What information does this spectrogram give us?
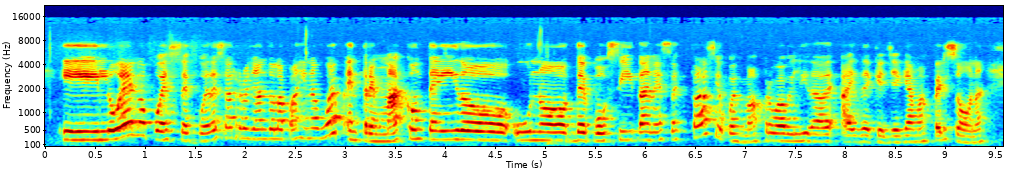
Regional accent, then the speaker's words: San Sebastián, Puerto Rico; accent: Puerto Rican; yo hablo como una boricua de 31 años que nació y se crió en San Sebastián

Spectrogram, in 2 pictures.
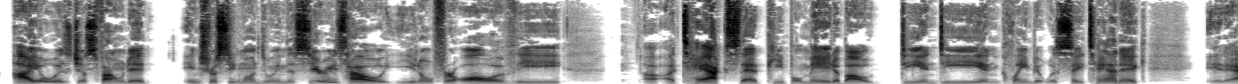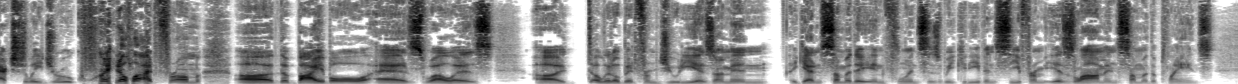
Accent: Wisconsin, United States; Wisconsin, my home state

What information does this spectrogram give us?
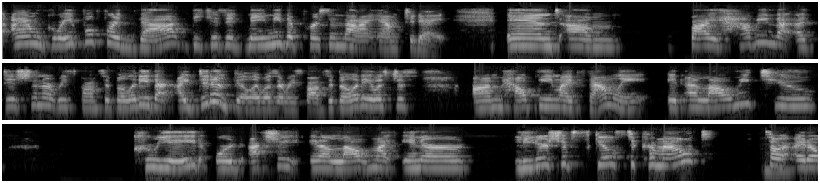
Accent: California, United States; English is a second language; i learned english as a second language in third and fourth grade and then i remembered um, I grew up in the San Gabriel Valley back when, um, if you're, if that's in Southern California.

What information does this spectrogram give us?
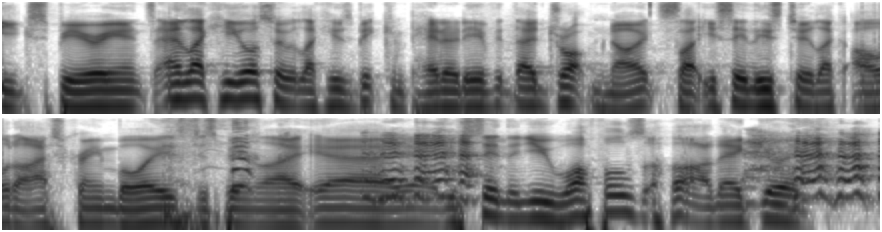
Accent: Hobart, Tasmania, Australia; So Hobart.

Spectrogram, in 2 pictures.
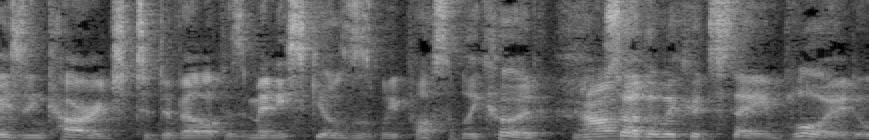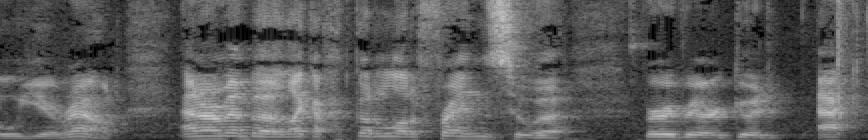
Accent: Australia; first language English; moved away as an adult; also born or lived in Asia

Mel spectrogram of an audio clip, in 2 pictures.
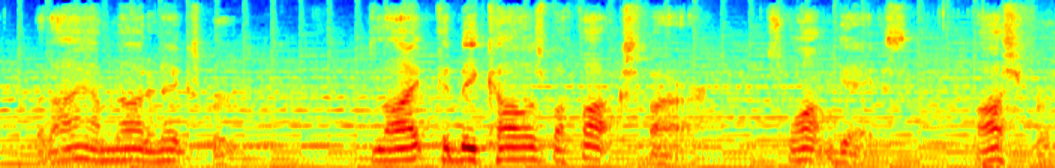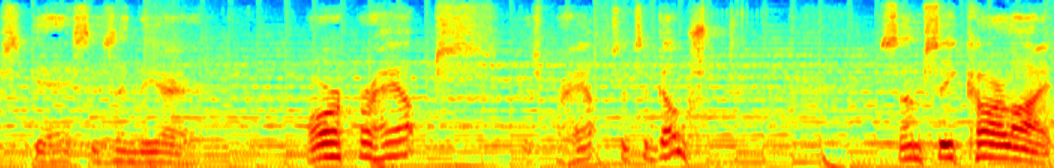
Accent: Chapel Hill, Tennessee, United States; moved away as an adult; now in Tullahoma, United States; I grew up in Chapel Hill, graduated from Forest.

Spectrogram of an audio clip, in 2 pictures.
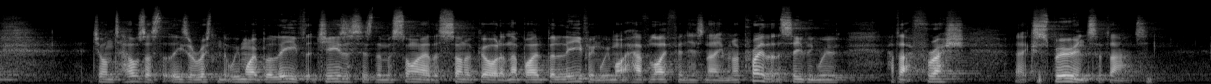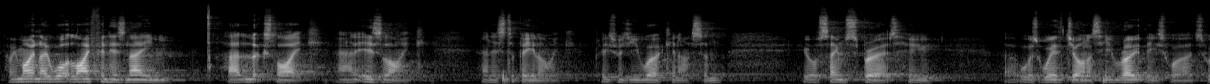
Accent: London, United Kingdom; moved away as an adult; now in Black Country, United Kingdom; I was born in London, but we've been in the Black Country for 16 years now

